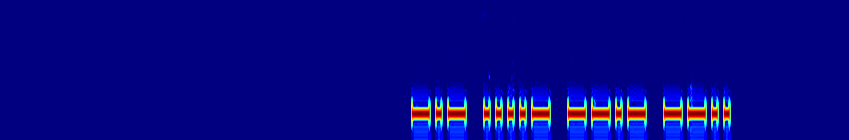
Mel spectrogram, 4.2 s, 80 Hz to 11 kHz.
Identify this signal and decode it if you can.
Morse code, heard as a keyed tone, about 40 wpm, 700 Hz. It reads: K4QZ
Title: USA Call Signs - 4 Characters - Repeated 3x - 40wpm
